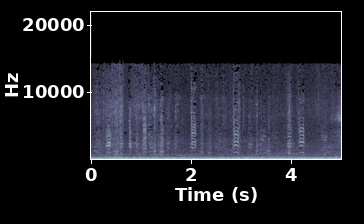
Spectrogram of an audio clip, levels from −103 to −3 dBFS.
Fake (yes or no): no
